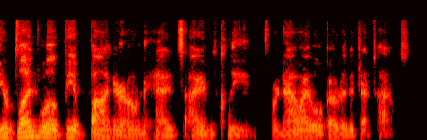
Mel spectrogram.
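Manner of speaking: usual speaking voice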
